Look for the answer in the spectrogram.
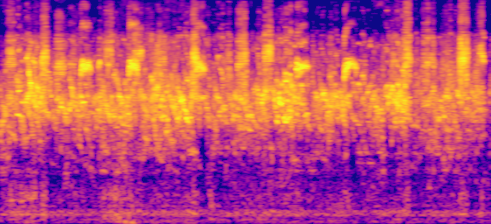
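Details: Chattering budgerigar colony, breeding pair present: a dense wash of high twittering and scratchy squawks, with a few clearer whistled notes standing out.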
